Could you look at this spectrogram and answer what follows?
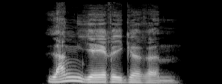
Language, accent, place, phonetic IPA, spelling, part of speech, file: German, Germany, Berlin, [ˈlaŋˌjɛːʁɪɡəʁəm], langjährigerem, adjective, De-langjährigerem.ogg
- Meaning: strong dative masculine/neuter singular comparative degree of langjährig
